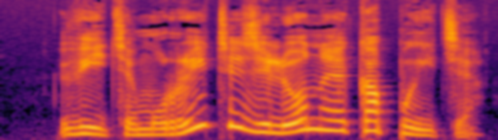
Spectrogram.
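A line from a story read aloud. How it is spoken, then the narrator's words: Mocking group chant. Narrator (Russian): все начали смеяться надо мной и повторять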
